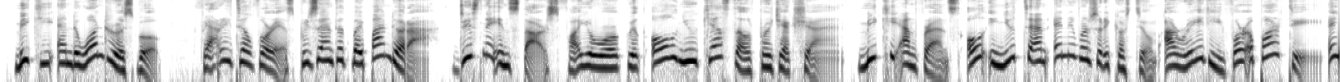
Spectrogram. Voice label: disneyland english

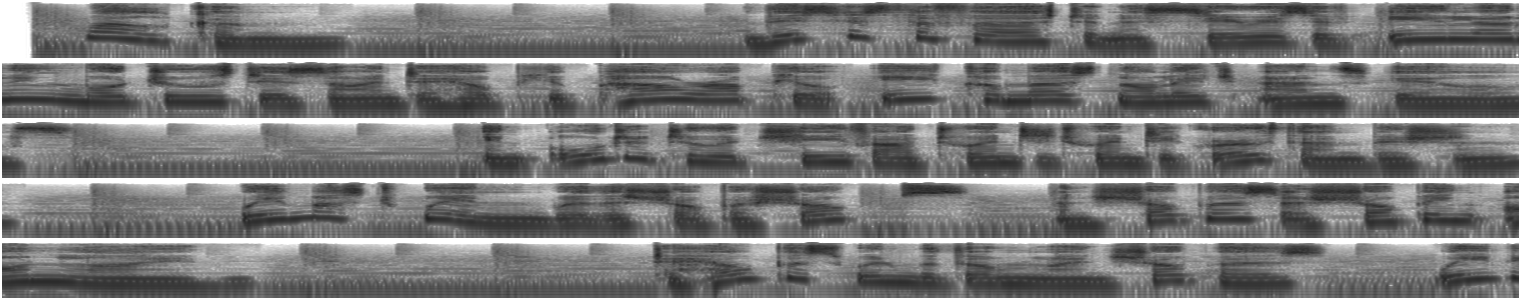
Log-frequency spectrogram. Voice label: eLearning

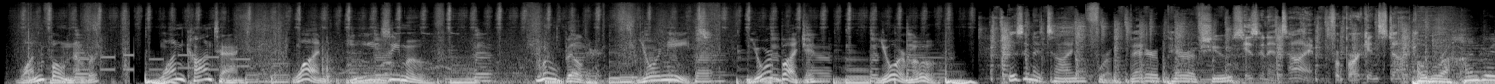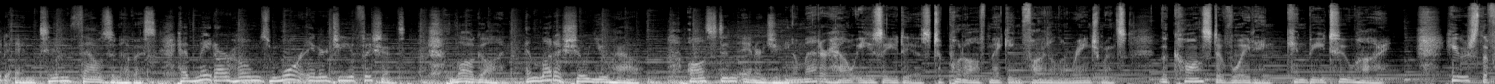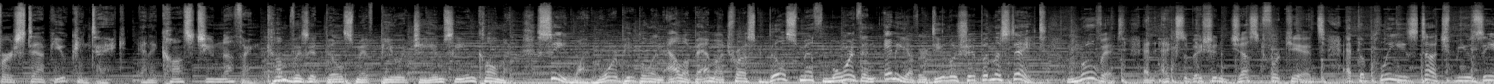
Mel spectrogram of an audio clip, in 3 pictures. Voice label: Commercials

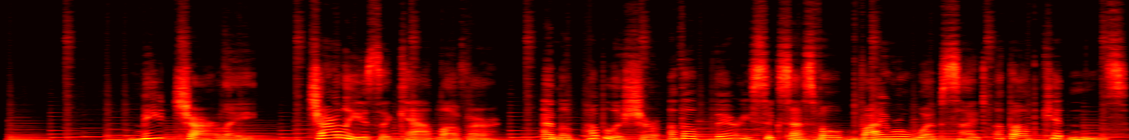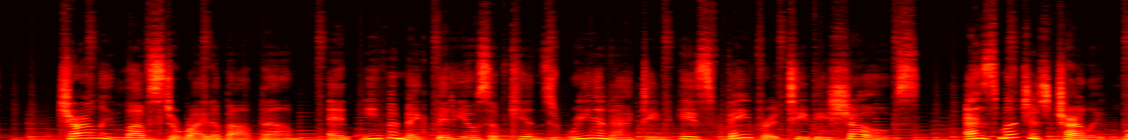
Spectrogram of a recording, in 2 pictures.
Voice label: Animation Explainer

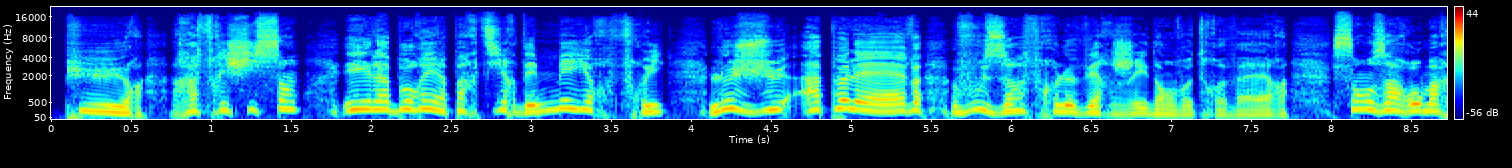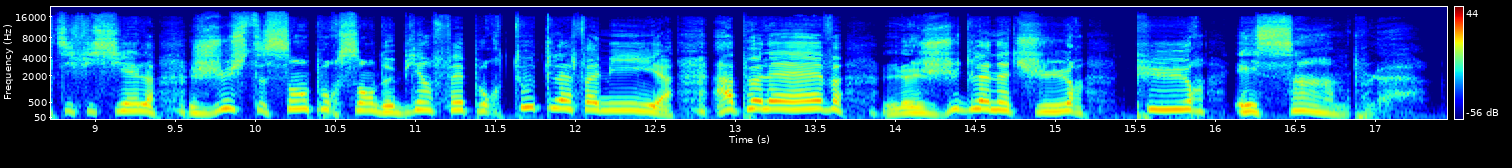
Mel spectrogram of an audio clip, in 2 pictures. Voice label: French, male, warm, dynamic; Apple Eve

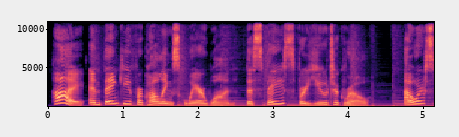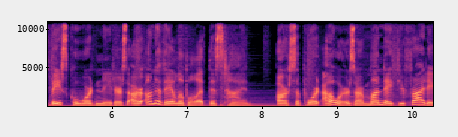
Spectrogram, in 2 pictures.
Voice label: Telephony

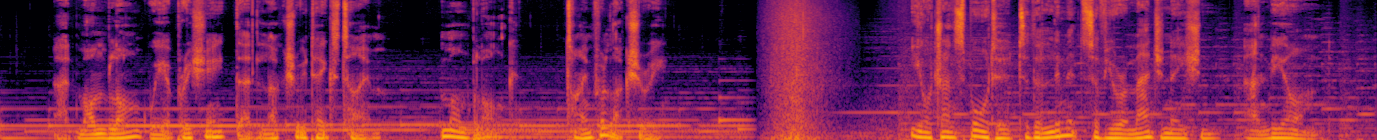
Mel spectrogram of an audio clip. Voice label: Commercial Voice Reel

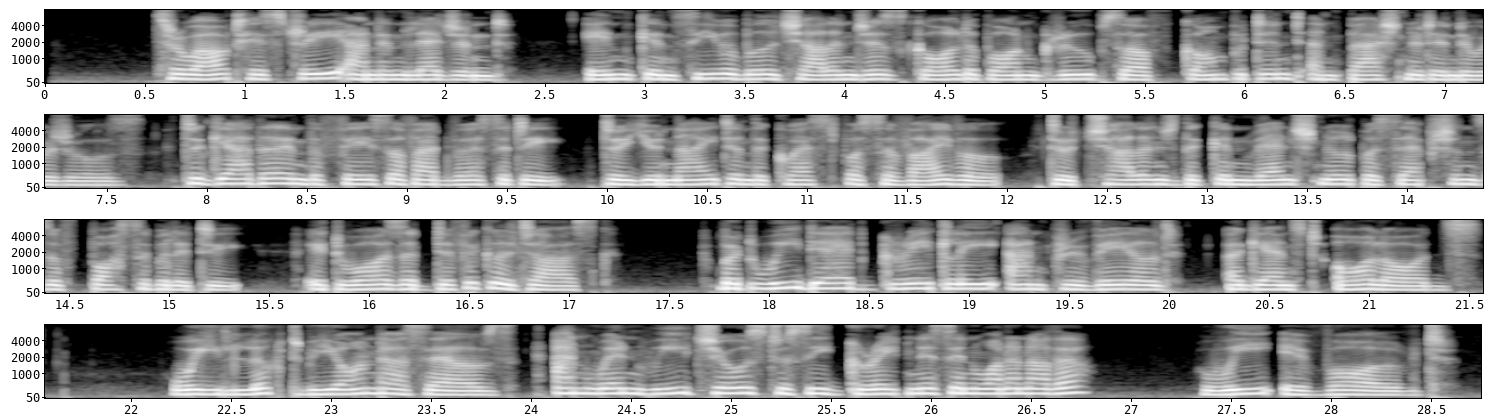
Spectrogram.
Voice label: Game Sample Dry; Evolve

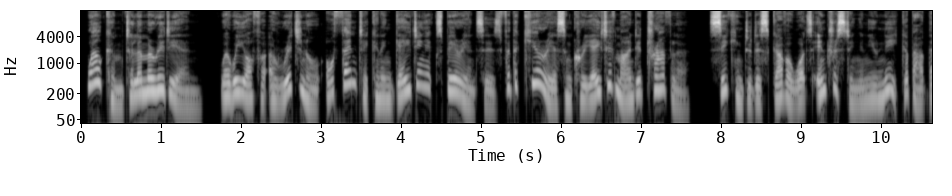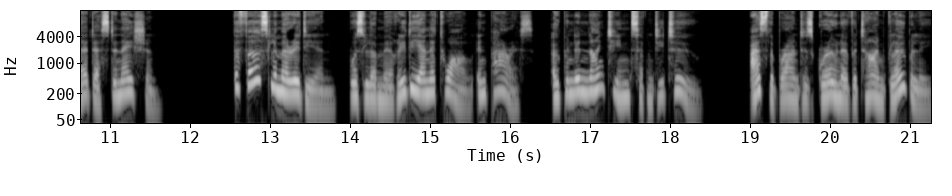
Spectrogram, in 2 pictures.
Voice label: RELAXED INFORMATIVE Elearning VO

